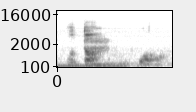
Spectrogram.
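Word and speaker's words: automne: বলেন উতন সবাই বলেন উতন হ্যাঁ উতন আমরা হচ্ছে ইংরেজিতে বলি অটাম রাইট ফ্রেঞ্চে বলে কি উতন হ্যাঁ এমটা হচ্ছে সাইলেন্ট ওকে এম সাইলেন্ট ইয়েস উতন উতন ওকে উতন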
